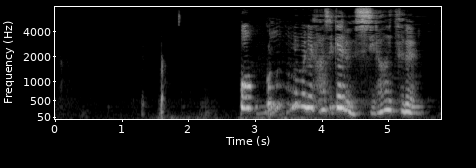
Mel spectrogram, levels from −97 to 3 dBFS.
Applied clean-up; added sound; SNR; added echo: neural mask model DeepFilterNet 3.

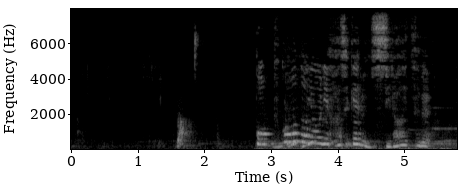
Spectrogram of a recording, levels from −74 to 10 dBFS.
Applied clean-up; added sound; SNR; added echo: neural separator model SepFormer DNS4.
